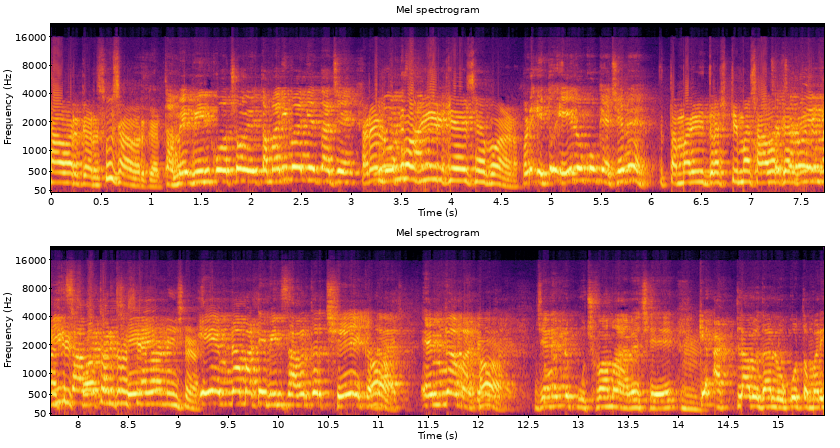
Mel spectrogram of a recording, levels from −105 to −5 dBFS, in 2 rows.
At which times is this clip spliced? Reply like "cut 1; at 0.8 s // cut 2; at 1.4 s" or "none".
cut 1; at 12.5 s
